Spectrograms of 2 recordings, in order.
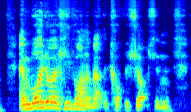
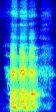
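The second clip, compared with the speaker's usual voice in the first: short high, loud burst of laughter; 7 semitones higher, 8 dB louder than usual. Real, not acted. Man feeling a sudden rush, laughing.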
